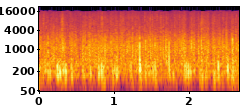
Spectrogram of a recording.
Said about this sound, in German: Das es regnet jetzt aber so wieder sehr doll.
